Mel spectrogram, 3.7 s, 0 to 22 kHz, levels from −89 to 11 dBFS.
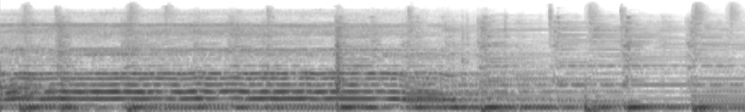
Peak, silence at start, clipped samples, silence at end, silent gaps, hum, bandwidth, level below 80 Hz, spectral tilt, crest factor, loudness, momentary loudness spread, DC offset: -8 dBFS; 0 s; under 0.1%; 0 s; none; none; 17 kHz; -50 dBFS; -6 dB/octave; 14 dB; -22 LUFS; 6 LU; under 0.1%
